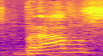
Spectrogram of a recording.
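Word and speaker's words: Bravoz: Então, fica aqui o nosso convite para conhecer o projeto Bravos. Bravos se escreve Bravo com Z no final, beleza?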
